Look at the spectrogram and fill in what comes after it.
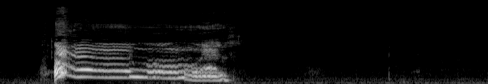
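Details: Sherpa, a pet Alaskan Malamute, answers a smart speaker indoors with a loud, harmonic, talking howl lasting nearly two seconds, starting high and sliding downward in steps at the end, followed by quiet.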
